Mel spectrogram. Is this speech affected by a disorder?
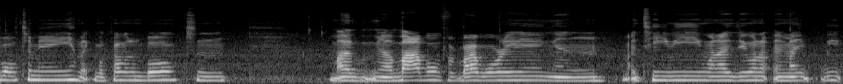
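Yes: cerebral palsy; hands affected, shaking.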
